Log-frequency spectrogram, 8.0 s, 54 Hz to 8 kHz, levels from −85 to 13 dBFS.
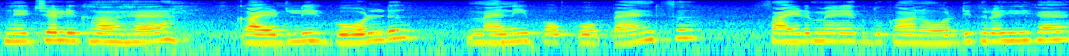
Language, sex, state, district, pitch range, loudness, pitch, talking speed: Hindi, female, Haryana, Rohtak, 190-220 Hz, -19 LUFS, 205 Hz, 120 wpm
